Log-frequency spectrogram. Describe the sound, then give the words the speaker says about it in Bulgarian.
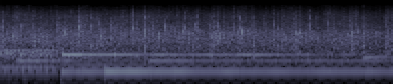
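A church audience applauds God in a steady, dense wash of clapping that continues throughout, while sustained keyboard or organ chords hold underneath; no one speaks. “О, хайде църква, нека да ръкопляскаме на Бога за това нещо.”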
